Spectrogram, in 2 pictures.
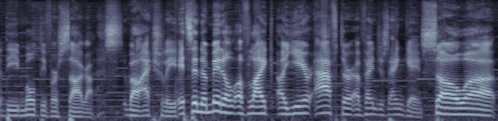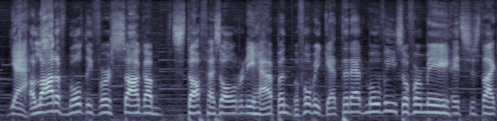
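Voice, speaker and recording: Guy with a highish voice, chatty review video, emphatic opinions, soft music in the back. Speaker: movie review host. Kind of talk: casual video review commentary. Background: music under the voice.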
